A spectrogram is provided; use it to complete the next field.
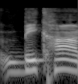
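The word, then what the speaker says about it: become: অবশ্যই, কারণ বিখাম এর পরে ভাওয়েল সাউন্ড আছে না, ও আচ্ছা আচ্ছা, ধন্যবাদ। বিখাম, ডেফিনেটলি বিখাম হবে।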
